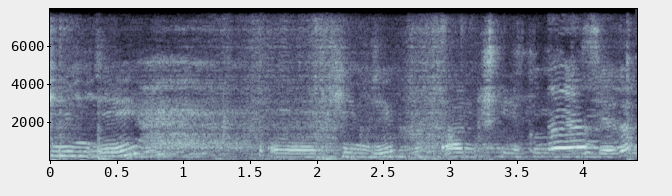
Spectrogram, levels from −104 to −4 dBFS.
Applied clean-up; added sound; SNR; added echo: none; none; none; reverberation time 2.5 s.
